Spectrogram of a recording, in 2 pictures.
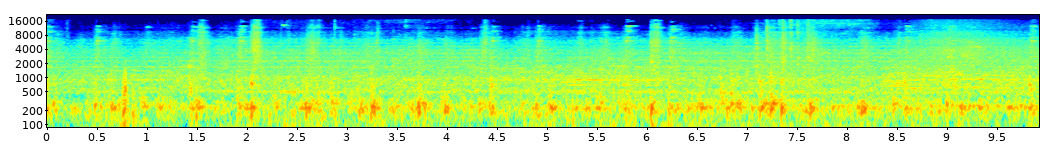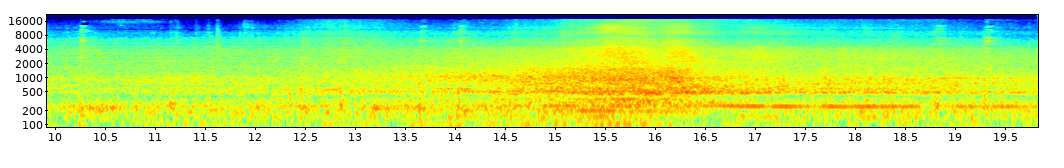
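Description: LNER InterCity 225 electric train moving off: Mark 4 coaches pass with their wheels clicking over the rail joints, then the Class 91 locomotive pushing at the rear goes by, loudest about fifteen seconds in, with a steady low drone from its traction equipment.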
